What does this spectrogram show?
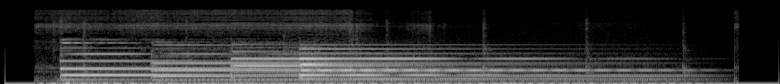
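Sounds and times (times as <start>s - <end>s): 
clock chime at the three-quarter hour: 0.6s - 7.4s.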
